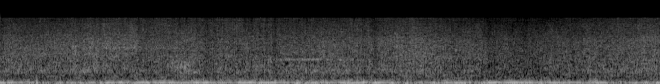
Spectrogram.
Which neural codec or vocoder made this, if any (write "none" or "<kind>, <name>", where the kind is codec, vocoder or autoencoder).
vocoder, Vocos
